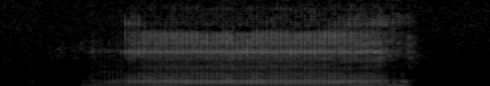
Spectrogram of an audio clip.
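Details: A sleeping pug gives a single sustained snore of about two seconds, a rough, vibrating drone rich in overtones that holds level before stopping abruptly, with a quiet room around it.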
